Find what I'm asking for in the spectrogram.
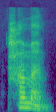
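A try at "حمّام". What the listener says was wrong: hammam. Mimnya bertasydid ya. Hammam.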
